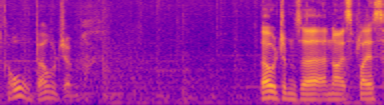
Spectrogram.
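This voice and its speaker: A man's medium-pitched voice is heard with music behind it. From East Midlands, England. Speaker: gaming livestreamer. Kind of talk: casual livestream commentary. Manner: hesitant, many fillers.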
